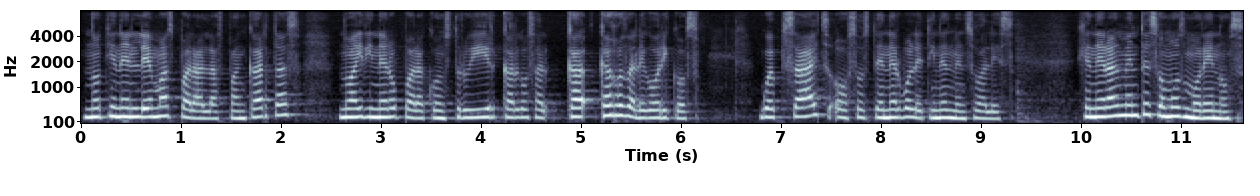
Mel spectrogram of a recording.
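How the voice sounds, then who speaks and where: Fairly high in pitch, a woman's voice carries a dark, mellow tone at a fairly slow pace. The recording is very clean, with a silent background. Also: fairly even intonation. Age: 20s. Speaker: volunteer audiobook reader. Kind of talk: reading aloud.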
